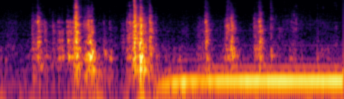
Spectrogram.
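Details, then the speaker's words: Abandoned Geo Metro LSi convertible, three-cylinder: a few clunks and clicks, then the fuel pump hums while priming, but the starter makes no attempt to crank. Owner wonders about the starter relay; the fuses look good. "fuel pump what the fuel pump is working no way it uh makes no attempt to start but the fuel pump is running I kid you not the fuel pump is running but no attempt to crank at all none"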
